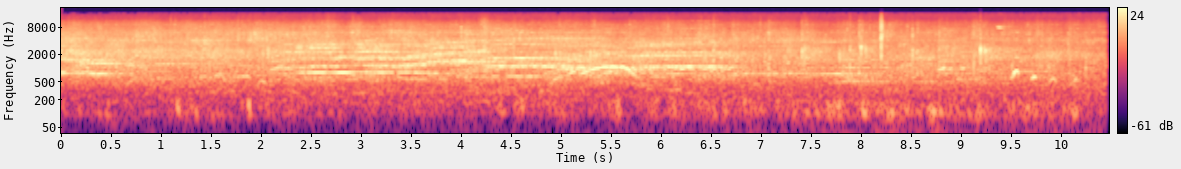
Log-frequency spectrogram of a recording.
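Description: Dancers' shoes step and shuffle on a stage floor.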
